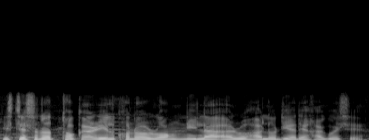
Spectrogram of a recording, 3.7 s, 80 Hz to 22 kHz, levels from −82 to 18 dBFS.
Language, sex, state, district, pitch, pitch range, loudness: Assamese, male, Assam, Sonitpur, 145 Hz, 135-160 Hz, -16 LUFS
